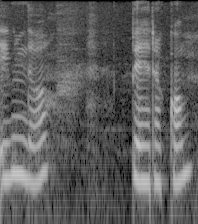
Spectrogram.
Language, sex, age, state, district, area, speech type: Santali, female, 18-30, West Bengal, Dakshin Dinajpur, rural, spontaneous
